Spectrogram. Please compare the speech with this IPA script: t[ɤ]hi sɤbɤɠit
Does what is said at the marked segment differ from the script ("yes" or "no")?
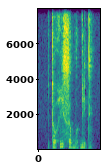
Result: yes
